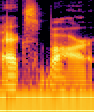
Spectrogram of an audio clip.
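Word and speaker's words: x̄: If I say, x bar, see that x without line above it, that's pronounced x bar, and you'll see I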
